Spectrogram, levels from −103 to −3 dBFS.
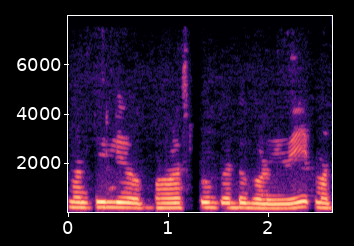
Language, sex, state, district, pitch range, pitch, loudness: Kannada, female, Karnataka, Bijapur, 190-205 Hz, 195 Hz, -16 LUFS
